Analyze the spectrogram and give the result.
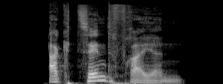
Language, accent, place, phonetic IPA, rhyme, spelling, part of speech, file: German, Germany, Berlin, [akˈt͡sɛntˌfʁaɪ̯ən], -ɛntfʁaɪ̯ən, akzentfreien, adjective, De-akzentfreien.ogg
- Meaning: inflection of akzentfrei: 1. strong genitive masculine/neuter singular 2. weak/mixed genitive/dative all-gender singular 3. strong/weak/mixed accusative masculine singular 4. strong dative plural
